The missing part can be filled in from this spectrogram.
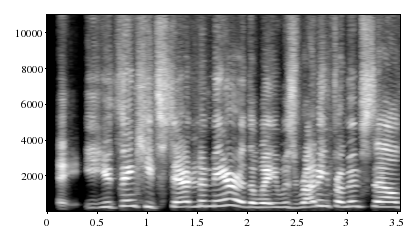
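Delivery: very high, loud, cackling mocking laugh. Retelling what a laughing group said while trading jokes: imitating laughing mockery. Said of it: "they're all laughing, and they're like".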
